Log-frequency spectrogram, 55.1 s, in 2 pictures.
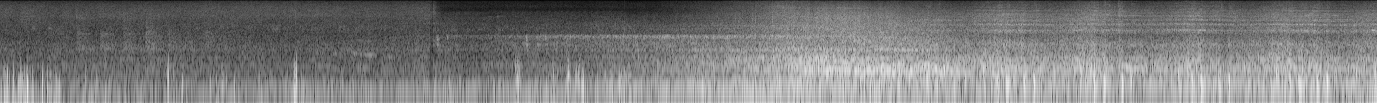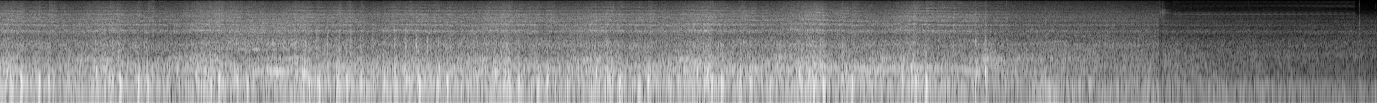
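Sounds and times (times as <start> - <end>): train rumble: 0.0 - 52.6
train wheels clattering: 1.4 - 4.7.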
